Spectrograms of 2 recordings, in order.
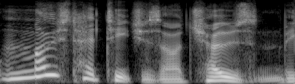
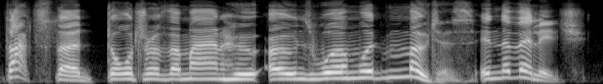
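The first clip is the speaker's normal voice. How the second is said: loud, high barked interruption; Trunchbull barking; 11 semitones higher, 7 dB louder than usual. A narrator's reading. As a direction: cut her off with a bark. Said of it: "Miss Trunchbull barked".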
